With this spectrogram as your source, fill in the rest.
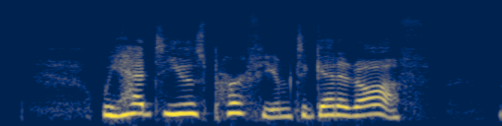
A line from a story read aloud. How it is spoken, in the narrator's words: Mona explained hastily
